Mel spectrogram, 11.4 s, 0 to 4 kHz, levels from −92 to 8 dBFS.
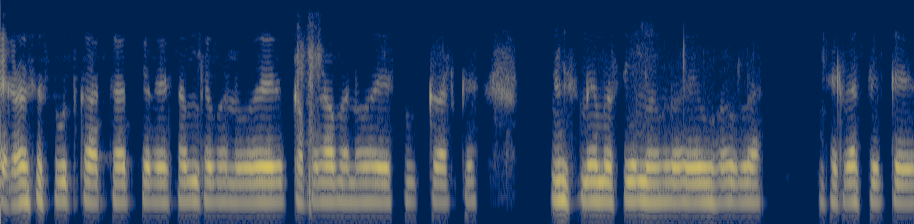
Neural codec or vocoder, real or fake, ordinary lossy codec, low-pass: none; real; none; 3.6 kHz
